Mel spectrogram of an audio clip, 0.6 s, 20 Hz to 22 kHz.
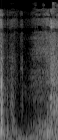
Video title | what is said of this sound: Broken fuel lines/connectors Airbox Removal Install 1994 Honda Magna 750 VF750C FULL VIDEO | sounds like plastic. Doesn't even sound like a hose.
